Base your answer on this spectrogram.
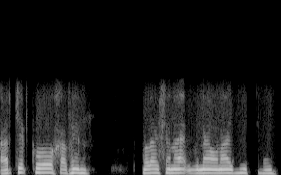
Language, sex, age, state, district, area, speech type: Santali, male, 45-60, West Bengal, Bankura, rural, conversation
